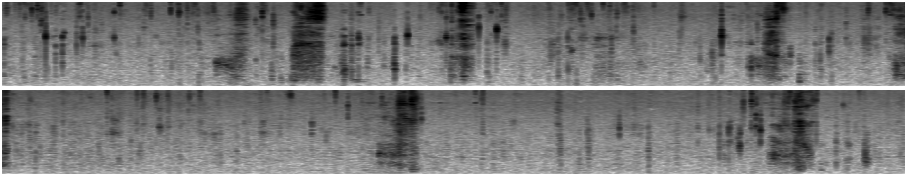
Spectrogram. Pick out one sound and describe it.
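A young woman bites and chews crunchy meat close to a microphone.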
